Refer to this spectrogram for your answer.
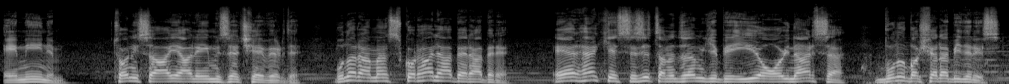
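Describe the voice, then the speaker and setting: A man's voice: medium pitch, expressive, moderate pace, a bit bright, close to an everyday voice. A man voicing a confident, determined young football captain in a children's cartoon, assured and rallying. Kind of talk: animated children's cartoon dub. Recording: music behind the dialogue.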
